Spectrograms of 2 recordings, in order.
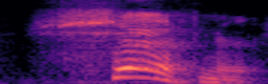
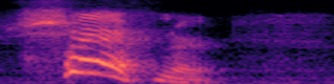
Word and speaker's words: Schaffner: Now say it right. You kind of just really got to lubricate your teeth and be like, Schaffner, Schaffner, Schaffner. You know, you really got to try to get it to whistle.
